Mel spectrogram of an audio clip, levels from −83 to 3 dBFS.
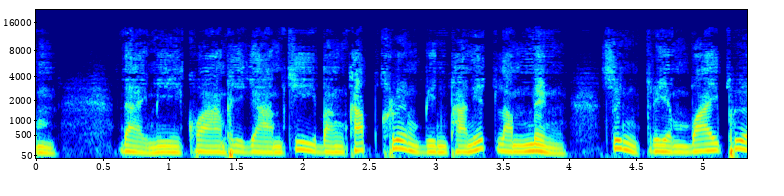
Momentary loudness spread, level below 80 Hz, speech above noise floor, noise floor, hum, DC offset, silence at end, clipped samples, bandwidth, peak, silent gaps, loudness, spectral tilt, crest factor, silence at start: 5 LU; -46 dBFS; 24 dB; -51 dBFS; none; under 0.1%; 0 s; under 0.1%; 14.5 kHz; -10 dBFS; none; -29 LUFS; -6.5 dB/octave; 18 dB; 0 s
